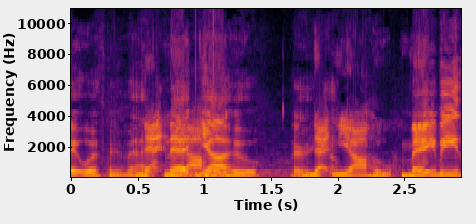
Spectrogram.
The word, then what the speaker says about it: Netanyahu: Then why is the only person who met the man is the only one who cannot pronounce his name? Yeah, right. That's true. Netanyahu. Say it with me, Matt. Netanyahu.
